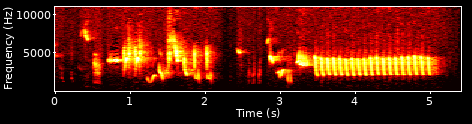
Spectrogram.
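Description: A small bird singing: a string of short high chirps and sliding notes, then a fast, even trill lasting about a second and a half near the end.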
